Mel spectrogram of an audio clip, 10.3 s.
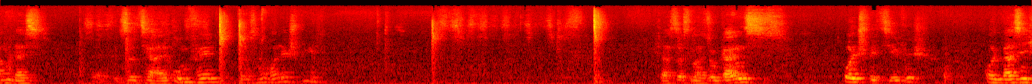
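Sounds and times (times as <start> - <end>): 
speech: 0.2 - 3.4, 6.6 - 10.3
writing on a board: 0.8 - 2.7, 3.8 - 6.1.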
